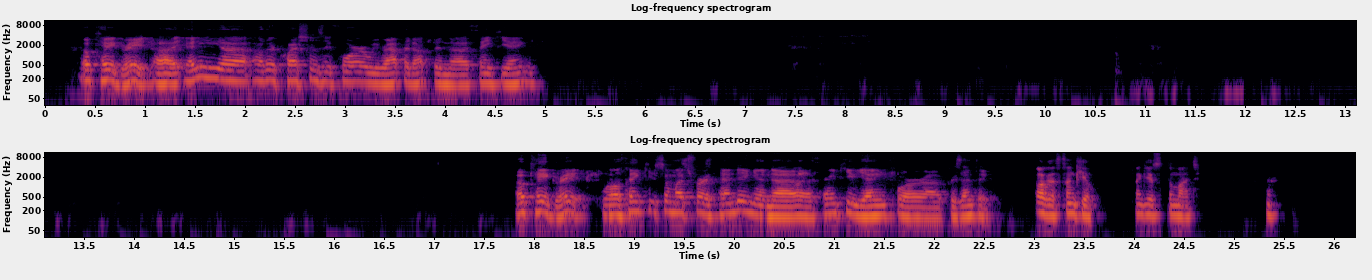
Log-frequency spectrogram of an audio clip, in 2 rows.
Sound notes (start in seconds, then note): 5.2 silence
